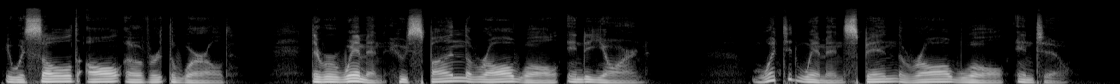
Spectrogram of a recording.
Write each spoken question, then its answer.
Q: What did women spin the raw wool into?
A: Women spun the raw wool into yarn.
